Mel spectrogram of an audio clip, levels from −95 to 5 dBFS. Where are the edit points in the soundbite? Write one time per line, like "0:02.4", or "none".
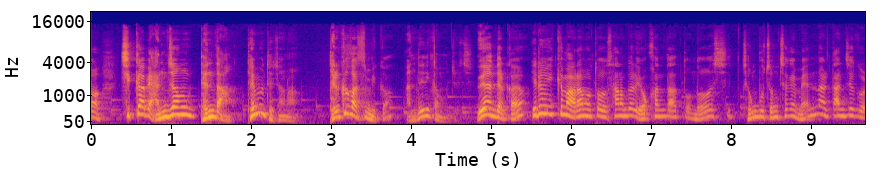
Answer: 0:01.3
